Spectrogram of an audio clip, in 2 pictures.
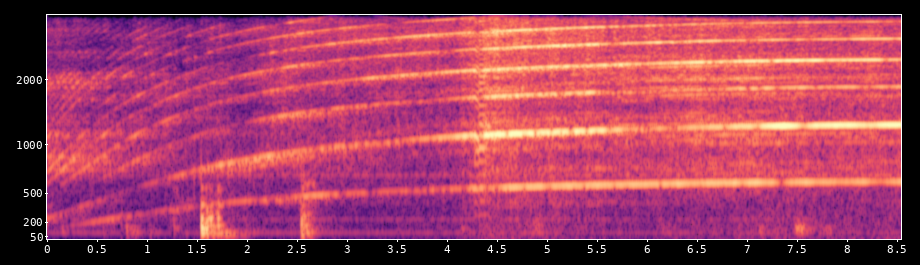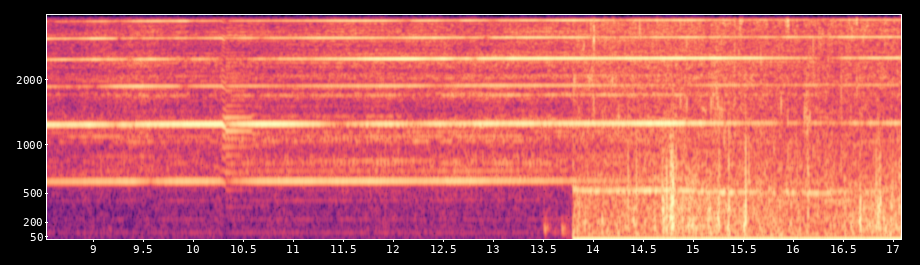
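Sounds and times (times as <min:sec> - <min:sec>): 
siren sound effect: 0:00.0 - 0:17.0
low thumps: 0:13.8 - 0:17.0.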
